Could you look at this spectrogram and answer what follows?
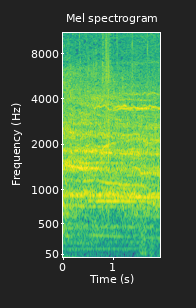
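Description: A crowd cheers and applauds at the podium ceremony for round 5 of the 2019 British Drift Championship, a steady dense roar of voices and clapping that holds for the whole moment.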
